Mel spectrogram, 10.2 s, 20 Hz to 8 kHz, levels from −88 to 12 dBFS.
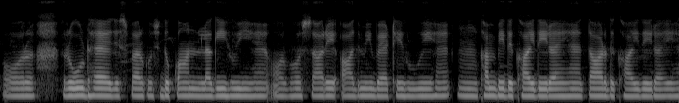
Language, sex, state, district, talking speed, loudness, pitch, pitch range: Hindi, female, Bihar, Purnia, 165 wpm, -40 LUFS, 160 Hz, 160-165 Hz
